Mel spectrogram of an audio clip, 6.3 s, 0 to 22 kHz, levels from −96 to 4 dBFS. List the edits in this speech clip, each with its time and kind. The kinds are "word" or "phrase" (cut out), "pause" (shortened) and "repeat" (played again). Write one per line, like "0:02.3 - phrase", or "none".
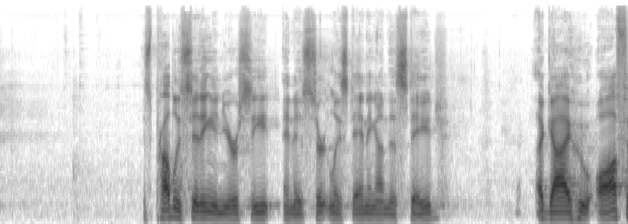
0:02.8 - pause
0:04.8 - pause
